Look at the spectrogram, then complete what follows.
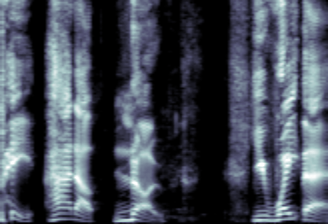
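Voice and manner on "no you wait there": imitated old teacher voice. Retelling a friend turning away a teenage boy, imitating Pete as an old teacher. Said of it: "like an old teacher".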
